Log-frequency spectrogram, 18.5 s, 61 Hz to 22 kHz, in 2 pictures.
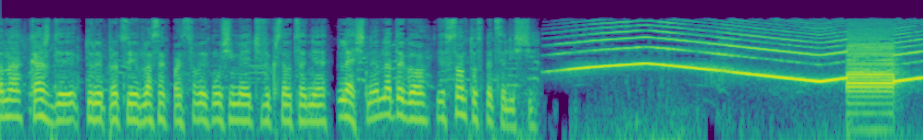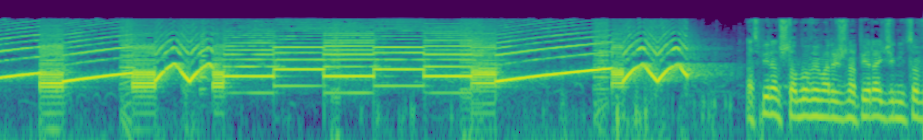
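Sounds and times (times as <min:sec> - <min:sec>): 
speech: 0:00.0 - 0:05.6, 0:16.8 - 0:18.4
police car siren cycling through wail, yelp and hi-lo modes: 0:05.4 - 0:16.5.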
